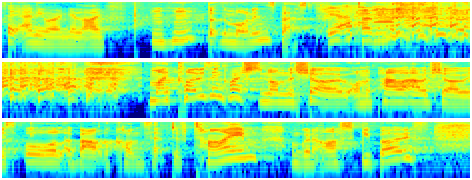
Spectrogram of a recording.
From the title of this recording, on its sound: Live at Treatwell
